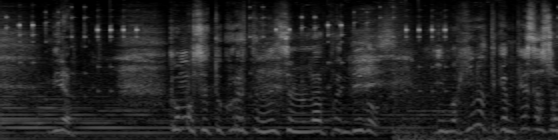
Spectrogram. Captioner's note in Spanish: suena el celular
